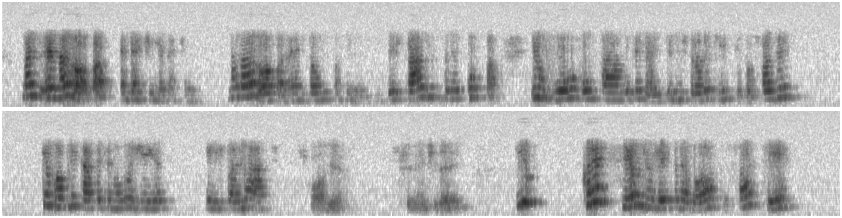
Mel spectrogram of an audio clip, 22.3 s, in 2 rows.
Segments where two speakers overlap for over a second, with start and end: none

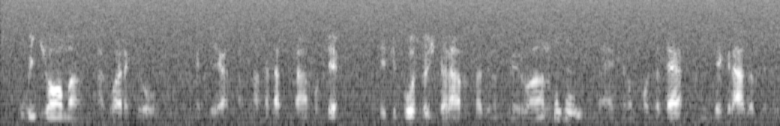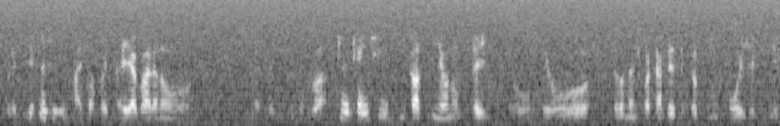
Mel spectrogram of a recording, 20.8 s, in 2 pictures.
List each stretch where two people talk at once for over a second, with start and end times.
none

